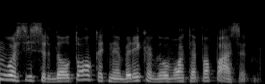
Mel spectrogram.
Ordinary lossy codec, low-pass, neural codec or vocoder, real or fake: Opus, 32 kbps; 7.2 kHz; codec, 16 kHz, 4.8 kbps, FACodec; fake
